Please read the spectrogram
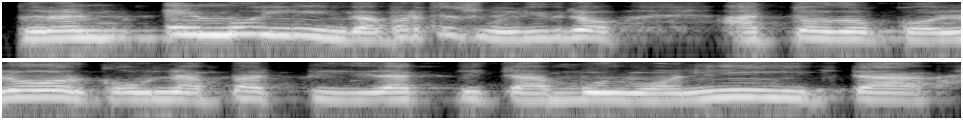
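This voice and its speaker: A woman, retelling a children's story from her book in an animated way, often restarting her phrases. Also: medium pitch, fairly quick. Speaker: writer presenting her book. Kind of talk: storytelling talk.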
